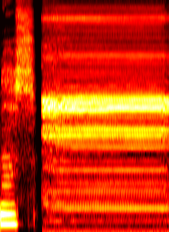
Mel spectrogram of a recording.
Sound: buzzer

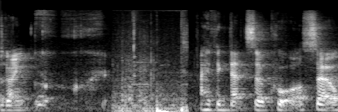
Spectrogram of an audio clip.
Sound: mimics leather creaking

